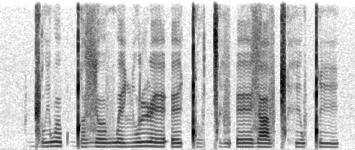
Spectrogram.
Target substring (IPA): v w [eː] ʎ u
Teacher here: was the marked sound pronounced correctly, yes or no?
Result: no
